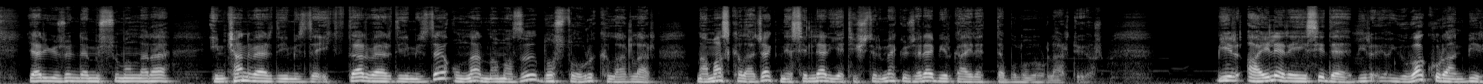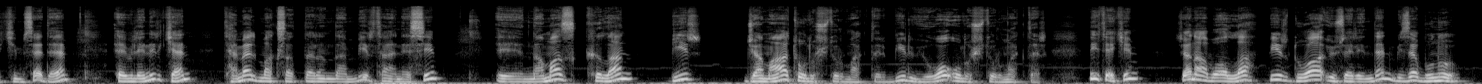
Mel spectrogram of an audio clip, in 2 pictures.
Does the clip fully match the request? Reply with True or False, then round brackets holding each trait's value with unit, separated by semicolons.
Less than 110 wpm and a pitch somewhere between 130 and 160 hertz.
True (100 wpm; 140 Hz)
